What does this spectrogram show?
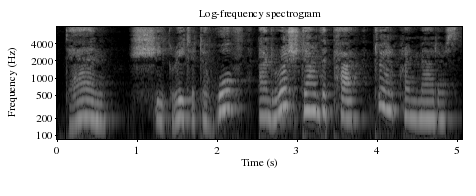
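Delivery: ordinary delivery, nothing marked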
